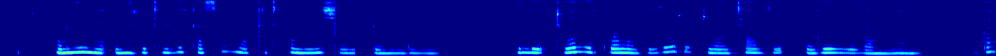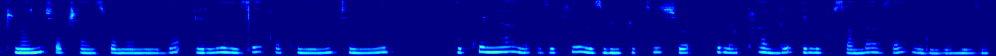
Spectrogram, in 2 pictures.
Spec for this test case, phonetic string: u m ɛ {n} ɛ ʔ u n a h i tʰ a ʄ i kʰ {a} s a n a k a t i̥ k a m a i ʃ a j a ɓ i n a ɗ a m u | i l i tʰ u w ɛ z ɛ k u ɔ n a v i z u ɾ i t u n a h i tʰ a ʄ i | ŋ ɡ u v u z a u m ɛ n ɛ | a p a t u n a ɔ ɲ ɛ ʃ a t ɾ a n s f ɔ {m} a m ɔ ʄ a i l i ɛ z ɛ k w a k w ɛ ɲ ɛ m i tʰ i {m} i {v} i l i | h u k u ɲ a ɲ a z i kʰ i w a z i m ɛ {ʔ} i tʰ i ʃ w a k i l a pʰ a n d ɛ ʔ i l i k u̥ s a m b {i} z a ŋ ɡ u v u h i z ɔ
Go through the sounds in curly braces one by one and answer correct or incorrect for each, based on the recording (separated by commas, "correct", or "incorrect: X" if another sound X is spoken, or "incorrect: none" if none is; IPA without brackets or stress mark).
correct, correct, correct, correct, incorrect: w, incorrect: p, incorrect: a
